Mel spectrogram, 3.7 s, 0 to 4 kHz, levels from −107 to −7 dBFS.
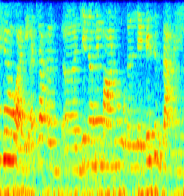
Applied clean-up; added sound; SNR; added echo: none; Train; 10 dB; reverberation time 0.6 s.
